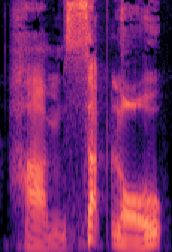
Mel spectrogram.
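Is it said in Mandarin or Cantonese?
Cantonese. It is said in Cantonese.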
